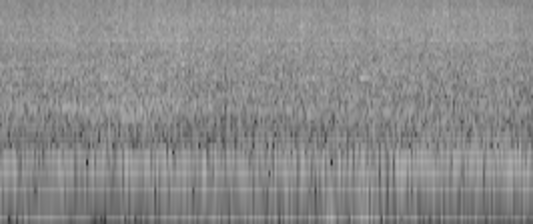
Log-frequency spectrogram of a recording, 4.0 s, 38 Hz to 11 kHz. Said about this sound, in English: That is a sanctioned pump drawing water from a borehole into three 5,000-liter tanks at a new community project in Kibera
